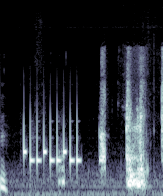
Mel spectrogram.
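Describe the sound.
Touch-tone keypad beeps sound while dialing a Skype call: a rapid, even run of many short tones alternating between two pitches, then a brief burst and a longer stretch of hissy, crackling noise.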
